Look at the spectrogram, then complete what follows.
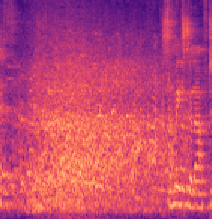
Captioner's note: audience laughing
